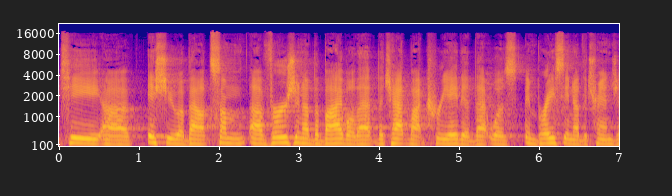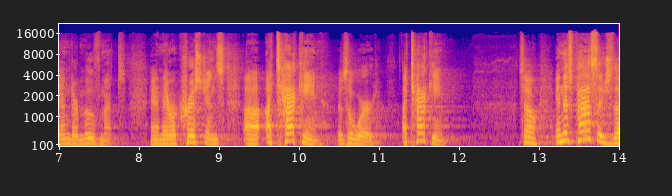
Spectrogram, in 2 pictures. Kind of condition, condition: setting, large echoing room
